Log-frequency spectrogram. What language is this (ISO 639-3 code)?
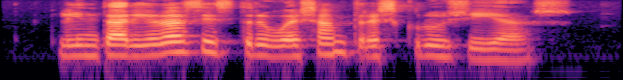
cat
